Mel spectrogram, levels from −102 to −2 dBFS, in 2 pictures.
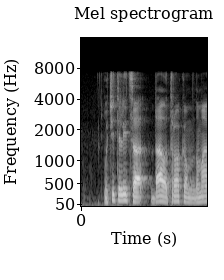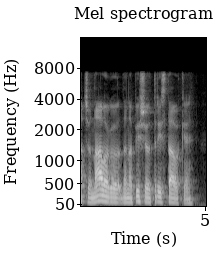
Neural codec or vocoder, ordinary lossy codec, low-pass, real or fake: none; none; 7.2 kHz; real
